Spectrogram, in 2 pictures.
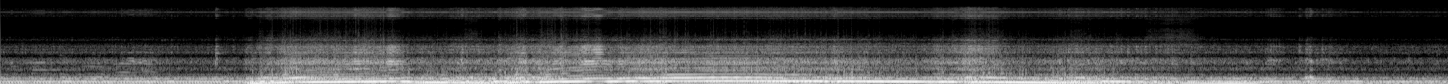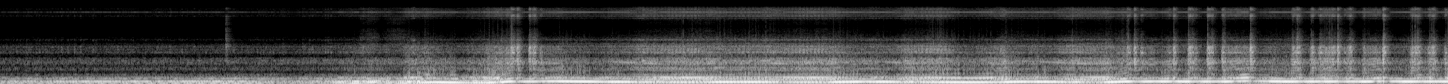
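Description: Peugeot 205 Kit Car rally engine heard from inside the cabin: quiet idle, then revved in long rises and falls, a lull at lower revs, and from about two-thirds of the way in quick repeated blips held at high revs, as at the start line before a hillclimb launch.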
